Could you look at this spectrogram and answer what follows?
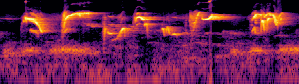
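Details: Green leafbird in Central Aceh singing with swiftlet imitation: loud, harsh, high-pitched chirps and buzzy squeaks in short, separated bursts.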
